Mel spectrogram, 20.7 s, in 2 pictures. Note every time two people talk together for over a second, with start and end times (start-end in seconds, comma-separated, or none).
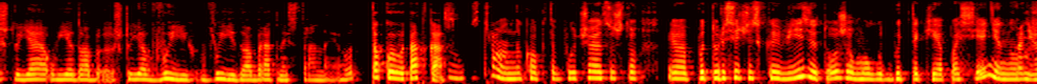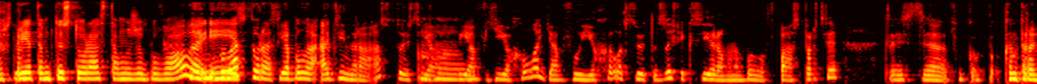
none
